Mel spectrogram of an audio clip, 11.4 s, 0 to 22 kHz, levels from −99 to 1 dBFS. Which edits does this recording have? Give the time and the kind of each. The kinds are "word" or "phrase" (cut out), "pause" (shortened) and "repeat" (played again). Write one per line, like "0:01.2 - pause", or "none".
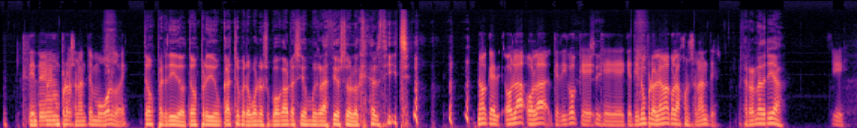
0:09.7 - pause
